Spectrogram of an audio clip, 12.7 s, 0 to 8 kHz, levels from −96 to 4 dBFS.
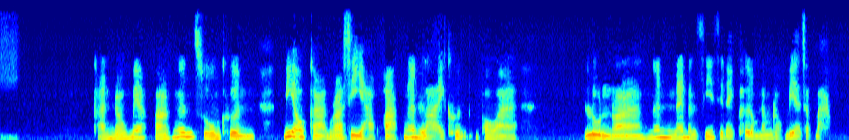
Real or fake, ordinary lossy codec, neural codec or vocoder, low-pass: fake; none; codec, 16 kHz in and 24 kHz out, 1 kbps, XY-Tokenizer; 7.2 kHz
